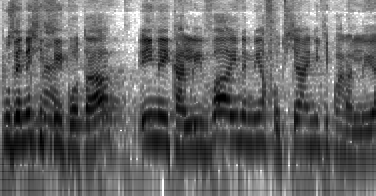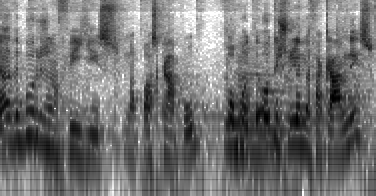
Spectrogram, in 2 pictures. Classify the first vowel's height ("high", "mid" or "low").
high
